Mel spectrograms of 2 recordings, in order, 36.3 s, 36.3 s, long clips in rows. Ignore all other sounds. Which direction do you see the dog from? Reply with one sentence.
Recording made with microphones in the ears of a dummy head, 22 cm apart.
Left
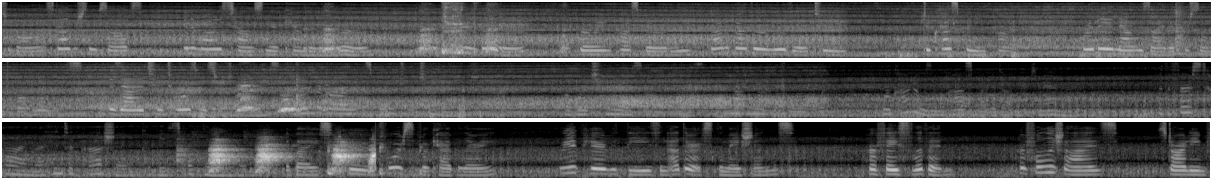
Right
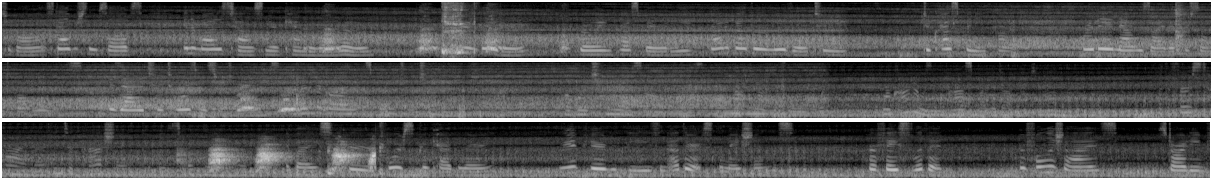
You can hear the dog on the left.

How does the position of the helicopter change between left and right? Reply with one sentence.
In this clip you hear the helicopter travel towards the right.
